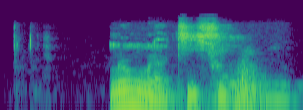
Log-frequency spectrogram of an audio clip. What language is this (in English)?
Gen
